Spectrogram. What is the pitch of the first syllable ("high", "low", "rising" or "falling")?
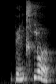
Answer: rising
